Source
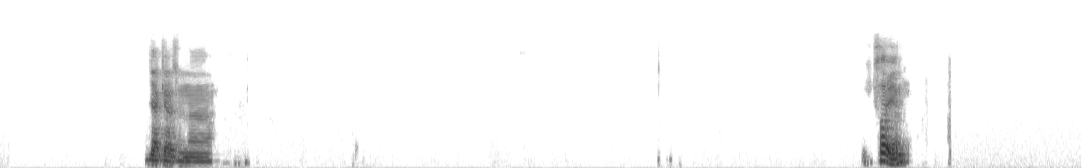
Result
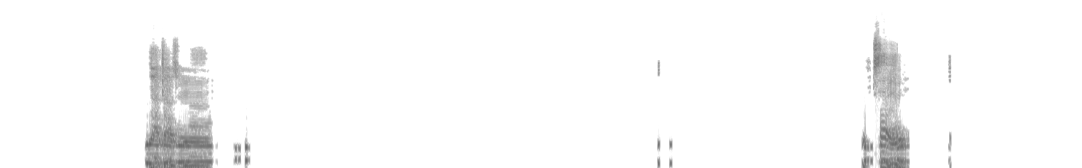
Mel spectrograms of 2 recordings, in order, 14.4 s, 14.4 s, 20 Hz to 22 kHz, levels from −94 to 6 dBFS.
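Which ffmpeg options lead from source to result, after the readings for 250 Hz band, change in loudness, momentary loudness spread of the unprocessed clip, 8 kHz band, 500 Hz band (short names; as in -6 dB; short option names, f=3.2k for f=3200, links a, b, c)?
-20.5 dB, -17.0 dB, 11 LU, n/a, -18.0 dB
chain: -filter_complex "[0:a]aeval=exprs='if(lt(val(0),0),0.708*val(0),val(0))':c=same,acrossover=split=130|440|1400[a][b][c][d];[b]dynaudnorm=f=260:g=21:m=15dB[e];[d]aexciter=amount=4.4:drive=9.8:freq=3k[f];[a][e][c][f]amix=inputs=4:normalize=0,afftfilt=real='re*gte(hypot(re,im),0.02)':imag='im*gte(hypot(re,im),0.02)':win_size=1024:overlap=0.75,aeval=exprs='0.944*(cos(1*acos(clip(val(0)/0.944,-1,1)))-cos(1*PI/2))+0.0106*(cos(4*acos(clip(val(0)/0.944,-1,1)))-cos(4*PI/2))':c=same,alimiter=limit=-12dB:level=0:latency=1:release=18,aeval=exprs='val(0)*sin(2*PI*360*n/s)':c=same,acompressor=threshold=-37dB:ratio=5,volume=2dB"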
